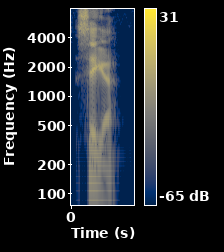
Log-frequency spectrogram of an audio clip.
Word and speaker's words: Sega: Sega.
